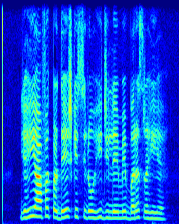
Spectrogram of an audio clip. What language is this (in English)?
Hindi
